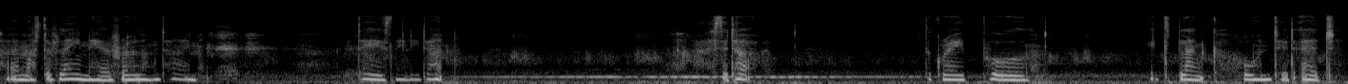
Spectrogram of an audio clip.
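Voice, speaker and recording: A haunted young governess in a gothic audio drama, telling her tale in a fairly high, slow voice. She halts between phrases and often sinks to a breathy whisper, over faint background noise. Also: flat delivery, dark tone. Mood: dazed grief. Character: haunted governess narrating her own memory.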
